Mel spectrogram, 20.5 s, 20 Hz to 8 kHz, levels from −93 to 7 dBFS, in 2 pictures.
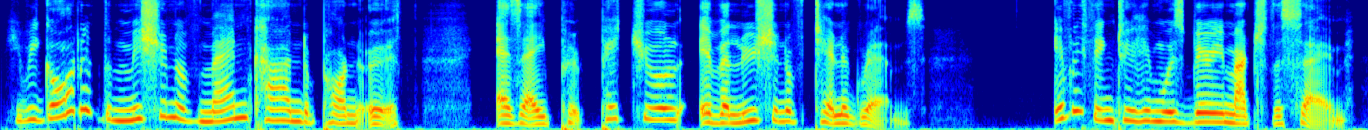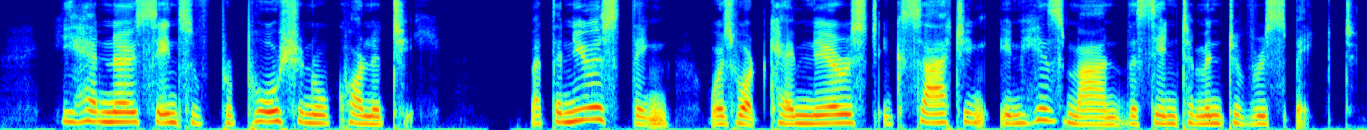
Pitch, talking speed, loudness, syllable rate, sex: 215 Hz, 135 wpm, -18 LUFS, 4.3 syllables/s, female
